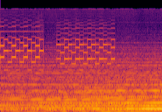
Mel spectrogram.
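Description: A PDA-style mobile phone ringing with a fast, high electronic ringtone melody, played in two short phrases with a brief gap between them, over steady background music.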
